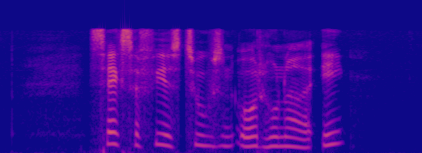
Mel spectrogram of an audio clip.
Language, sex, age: Danish, female, 18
